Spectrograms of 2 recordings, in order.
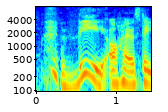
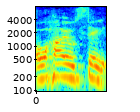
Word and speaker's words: The Ohio State: the ohio state university which is apparently how you're supposed to pronounce it oh it's not ohio state it's the ohio state whenever i say the ohio state peoples get so persnickety about it it's it's like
